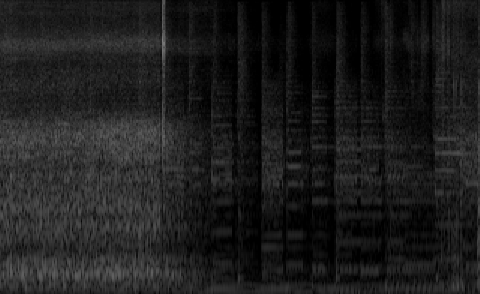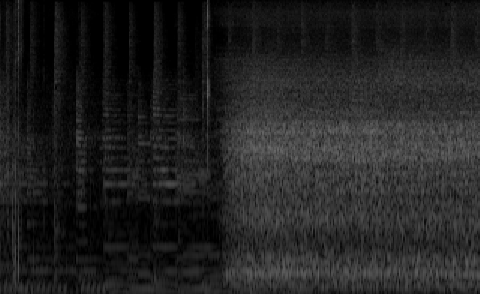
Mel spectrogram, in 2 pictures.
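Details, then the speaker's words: Car heater blower motor bench-fed from fuse box, running on high: steady even whirring rush, no rubbing, ticking or wobble; normal blower motor at high speed. "now we get normal sound of working motor on the high speed"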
